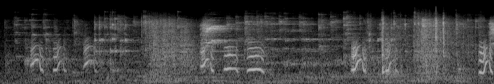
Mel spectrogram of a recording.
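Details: Two kakariki kept in a cage, active, acrobatic and curious; quick runs of short hooked chattering notes in several bursts, mixed with scratchy rustling and higher chirps.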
